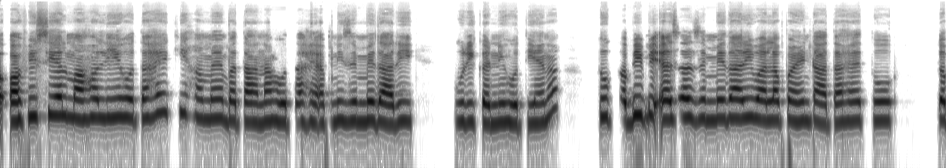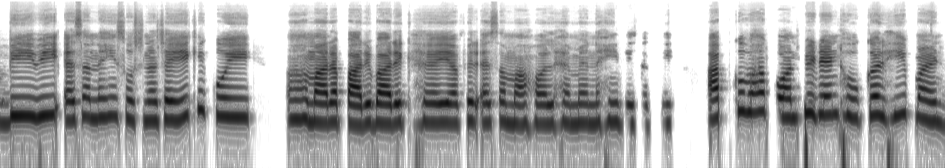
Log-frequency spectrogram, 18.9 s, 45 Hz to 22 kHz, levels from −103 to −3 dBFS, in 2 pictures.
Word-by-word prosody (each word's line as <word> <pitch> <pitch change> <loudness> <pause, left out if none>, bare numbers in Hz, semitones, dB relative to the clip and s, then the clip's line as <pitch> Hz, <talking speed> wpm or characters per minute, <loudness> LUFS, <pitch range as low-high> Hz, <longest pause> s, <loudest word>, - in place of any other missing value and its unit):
Official 305 +4 +2
माहौल 285 +1 +2
ये 290 +1 -1
होता 290 -1 0
है 335 +4 -2
कि 345 0 -7
हमें 285 -3 -3
बताना 250 -1 0
होता 245 0 -1
है, 245 -1 -3
अपनी 245 +3 -4
ज़िम्मेदारी 255 -1 +1 0.4
पूरी 250 0 -3
करनी 240 -1 0
होती 235 +1 -3
है 245 0 -2
ना। 365 +8 -3 0.4
तो 295 0 0
कभी 310 +5 +3
भी 315 - -2
ऐसा 280 +2 +3
ज़िम्मेदारी 280 +1 0
वाला 270 -2 +2
पॉइंट 260 0 -1
आता 240 -1 0
है 260 0 -2
तो 260 0 -1 0.5
कभी 310 +4 +2
भी 315 +2 +2
ऐसा 265 +3 0
नहीं 295 +2 -3
सोचना 265 -3 -4
चाहिए 270 +3 +1
कि 390 +5 -3
कोई 300 -2 0 0.4
हमारा 250 -3 +3
पारिवारिक 240 +1 +4
है 245 0 -1
या 245 -1 +3
फिर 255 +2 -1
ऐसा 255 +1 -5
माहौल 235 0 -2
है 245 +1 -6
मैं 240 +1 -4
नहीं 245 +1 -5
दे 235 0 -6
सकती। 230 +1 -16 0.4
आपको 285 +6 +3
वहाँ 360 +1 +3
कॉन्फिडेंट 320 +2 +2
होकर 310 +2 +1
ही 310 +4 -3
पॉइंट 260 -4 0
265 Hz, 170 wpm, -21 LUFS, 245-295 Hz, 0.5 s, पारिवारिक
